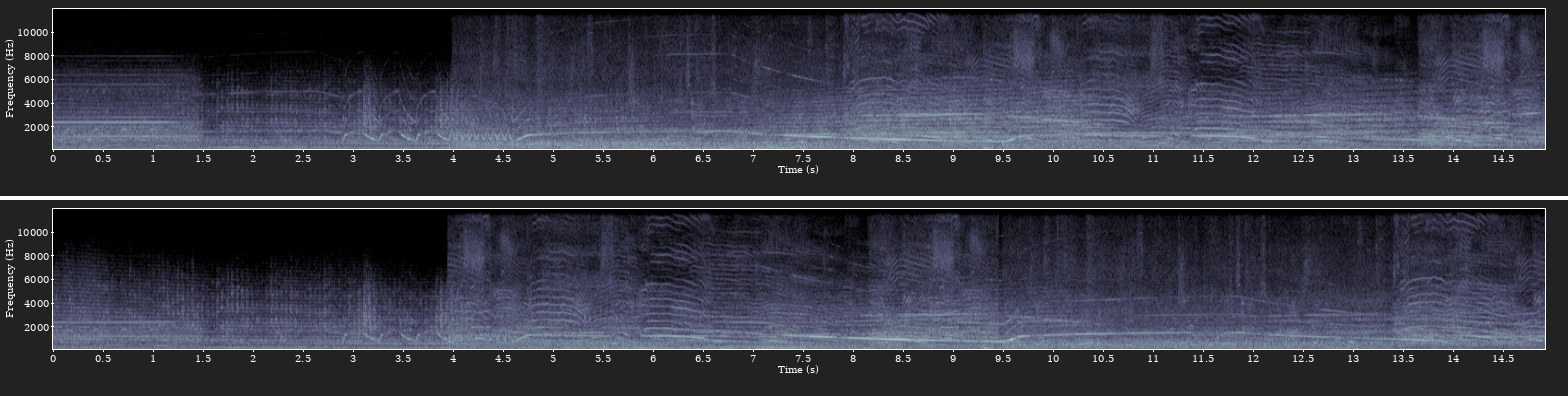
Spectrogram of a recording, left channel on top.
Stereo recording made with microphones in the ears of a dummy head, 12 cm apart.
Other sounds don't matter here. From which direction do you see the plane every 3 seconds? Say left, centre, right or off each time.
right, centre, left, left, left.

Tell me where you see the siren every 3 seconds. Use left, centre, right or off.
left, left, centre, right, right.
